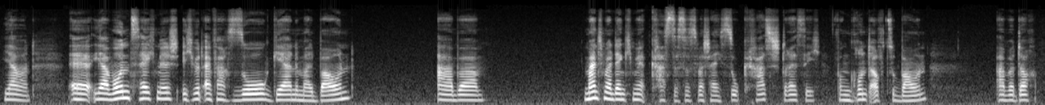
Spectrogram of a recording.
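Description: A woman, chatting casually as a podcast co-host and telling animated stories with lots of laughter. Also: sits low, takes it slowly, long pauses, dry recording. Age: 20s. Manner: animated storytelling, laughs often. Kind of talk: casual chat.

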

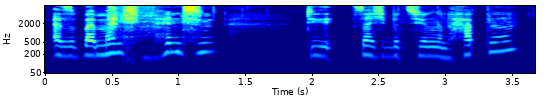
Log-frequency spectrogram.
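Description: A young woman co-hosting a podcast, telling stories in a lively way with casual slang. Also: fairly low pitch, moderate pace, slight background noise. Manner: animated storytelling with slang. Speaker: podcast co-host.

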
